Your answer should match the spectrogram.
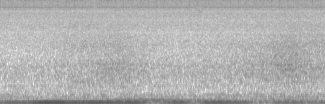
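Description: Quiet room tone under a low rumble that swells and dips a few times, with a faint hum in the middle and light hiss.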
